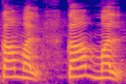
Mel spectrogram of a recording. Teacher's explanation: म पर हम लोग बल दे रहे हैं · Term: बलाघात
